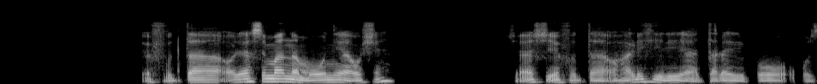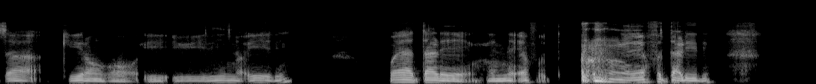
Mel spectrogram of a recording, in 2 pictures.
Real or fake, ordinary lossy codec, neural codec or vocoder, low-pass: real; Opus, 16 kbps; none; 7.2 kHz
